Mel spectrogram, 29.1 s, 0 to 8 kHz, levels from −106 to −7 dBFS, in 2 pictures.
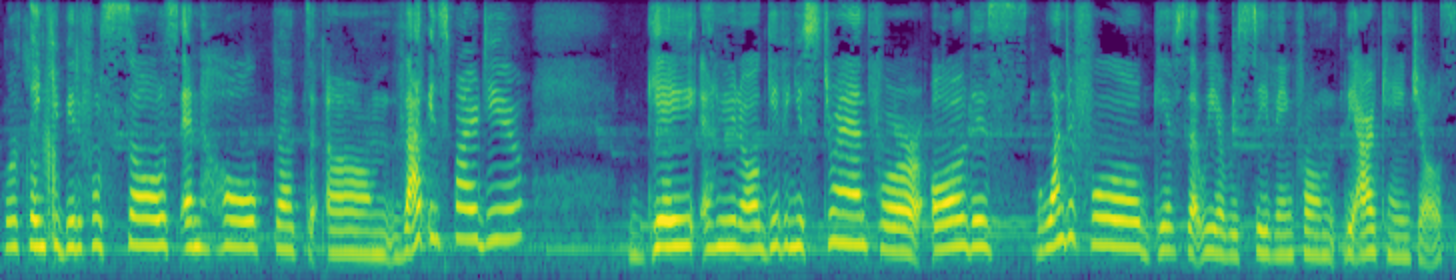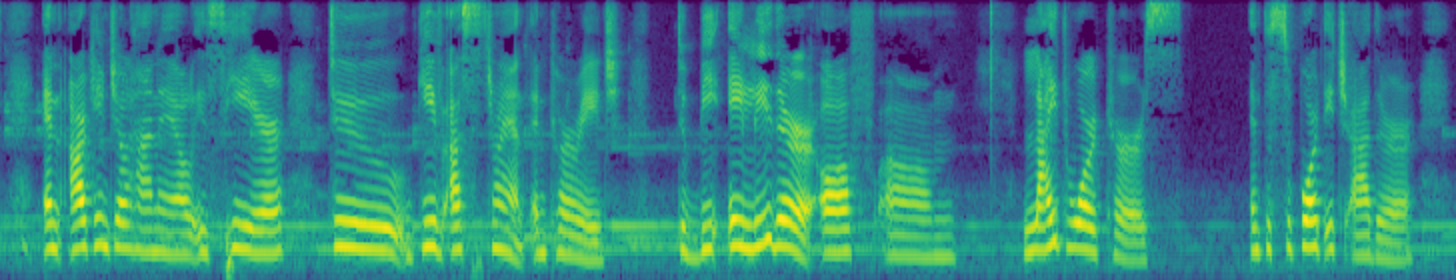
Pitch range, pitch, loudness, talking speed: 195-250 Hz, 225 Hz, -16 LUFS, 110 wpm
